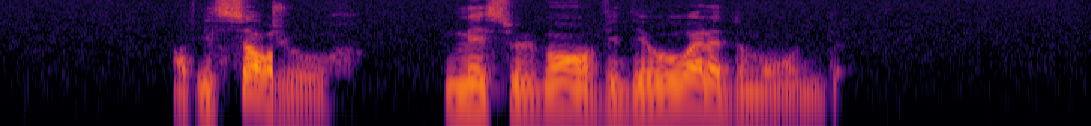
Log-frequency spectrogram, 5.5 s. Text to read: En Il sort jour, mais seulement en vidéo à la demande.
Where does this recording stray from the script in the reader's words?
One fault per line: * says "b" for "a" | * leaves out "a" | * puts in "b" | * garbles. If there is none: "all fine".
all fine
